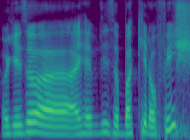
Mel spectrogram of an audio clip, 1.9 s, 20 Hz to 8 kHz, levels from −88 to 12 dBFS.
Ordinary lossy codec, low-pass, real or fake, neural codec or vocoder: none; none; real; none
